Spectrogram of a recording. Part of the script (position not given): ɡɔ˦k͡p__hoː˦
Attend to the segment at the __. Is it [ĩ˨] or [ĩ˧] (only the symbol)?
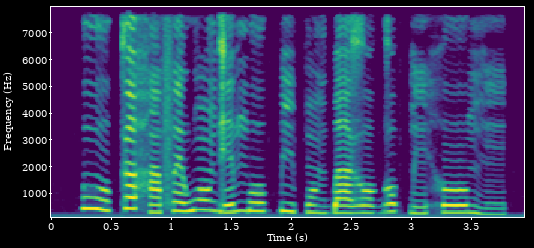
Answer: ĩ˨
